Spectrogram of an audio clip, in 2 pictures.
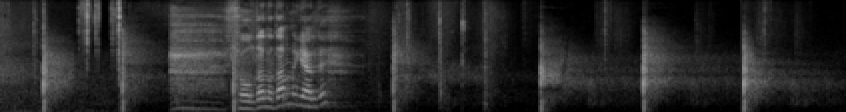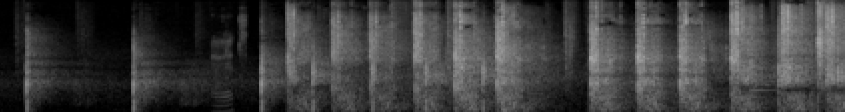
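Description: Gunshots ring out again and again, each with a short echo.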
